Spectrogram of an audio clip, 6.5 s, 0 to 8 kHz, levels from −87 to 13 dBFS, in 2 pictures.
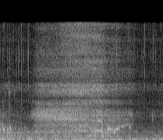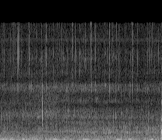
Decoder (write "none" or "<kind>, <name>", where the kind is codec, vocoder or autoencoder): none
